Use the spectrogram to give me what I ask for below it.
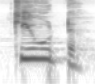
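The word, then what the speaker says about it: cute: ई लगा दिया तो यह बन गया क्यूट यहां पर हम यू की साउंड बोल रहे हैं जो कि लेटर का नाम है क्यूट ऊट क्यूट नेक्स्ट है मैट ये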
